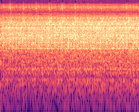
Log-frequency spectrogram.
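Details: Turbo car idling in the shop after a brand-new turbo was fitted, hot bolt paste burning off; steady even idle with a smooth airy hiss, no knock, whistle or flutter; normal idle.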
